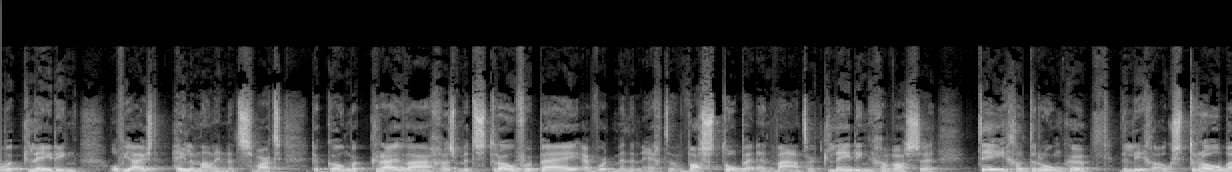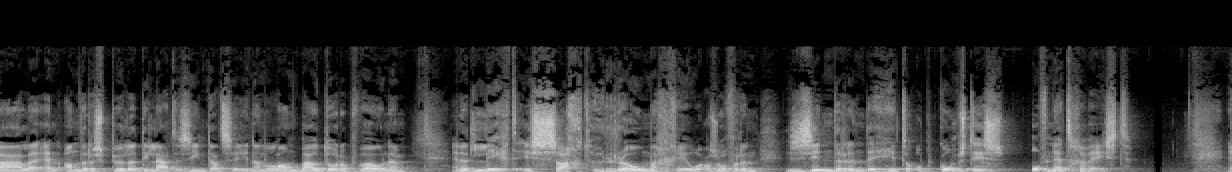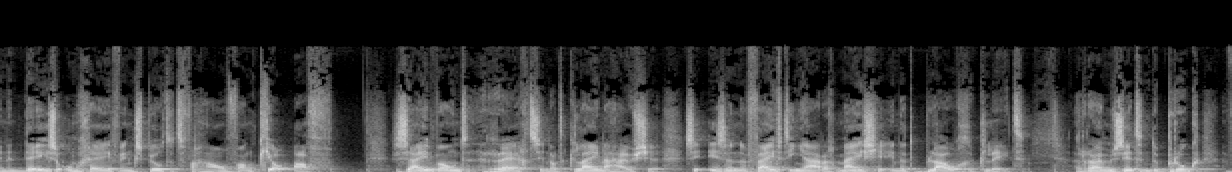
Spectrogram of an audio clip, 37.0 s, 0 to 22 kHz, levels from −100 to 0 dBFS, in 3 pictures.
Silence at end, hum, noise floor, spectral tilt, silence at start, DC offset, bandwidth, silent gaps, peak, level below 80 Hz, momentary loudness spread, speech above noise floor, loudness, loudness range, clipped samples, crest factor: 0 s; none; -42 dBFS; -4 dB/octave; 0 s; under 0.1%; 16 kHz; 23.88-23.92 s; -2 dBFS; -48 dBFS; 10 LU; 23 dB; -19 LUFS; 2 LU; under 0.1%; 16 dB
